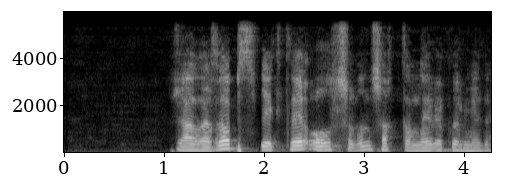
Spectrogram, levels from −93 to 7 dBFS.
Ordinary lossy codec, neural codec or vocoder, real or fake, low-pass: none; codec, 32 kHz, 1.9 kbps, SNAC; fake; 5.4 kHz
